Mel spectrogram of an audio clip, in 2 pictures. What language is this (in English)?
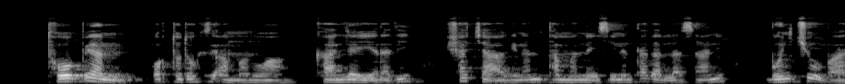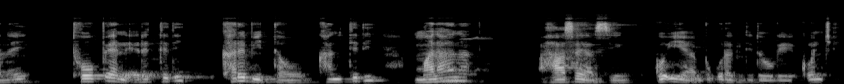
Wolaytta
